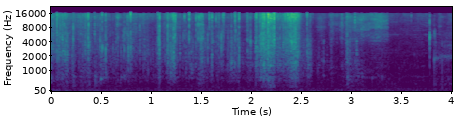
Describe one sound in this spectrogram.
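A plastic bag crinkles as it is pulled from a box.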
